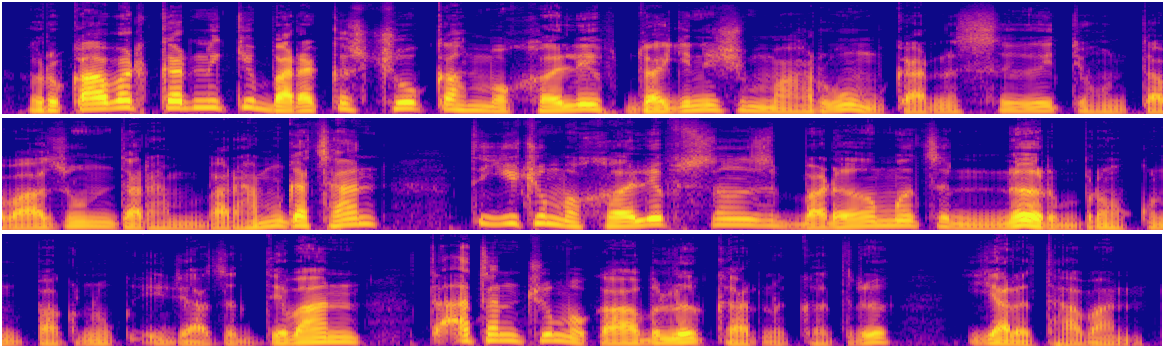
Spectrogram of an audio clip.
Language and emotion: Kashmiri, neutral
